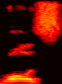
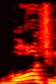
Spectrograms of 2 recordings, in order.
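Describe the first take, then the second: First: The word ends with a 'z' sound. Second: The word ends with a 'j' sound. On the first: The speaker calls it right. "इट्स" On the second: The speaker calls it wrong. "नहीं होता"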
